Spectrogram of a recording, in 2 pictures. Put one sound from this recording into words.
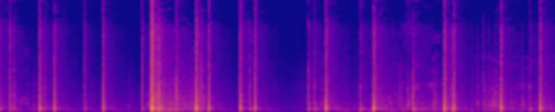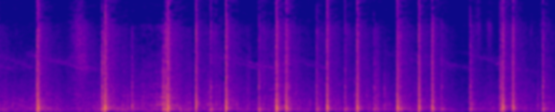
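Firework rockets whistle as they shoot up.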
